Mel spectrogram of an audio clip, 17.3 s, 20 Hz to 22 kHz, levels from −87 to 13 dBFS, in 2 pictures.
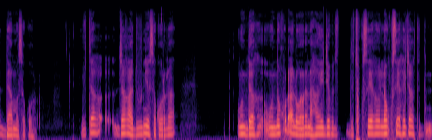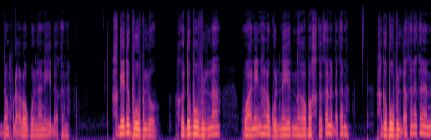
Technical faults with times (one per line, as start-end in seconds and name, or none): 6.02-6.06 repeated frames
